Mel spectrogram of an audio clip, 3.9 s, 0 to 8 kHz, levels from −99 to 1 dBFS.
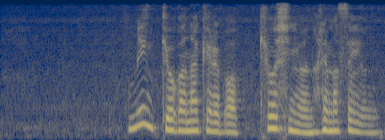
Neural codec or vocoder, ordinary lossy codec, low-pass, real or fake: codec, 16 kHz, 16 kbps, FunCodec, trained on LibriTTS, 50 frames a second; none; 7.2 kHz; fake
